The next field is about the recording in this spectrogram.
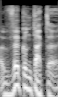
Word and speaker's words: VKontakte: Molt bé, per tant, doncs, veurem què passa amb VKontakte, és tal com hauríem de pronunciar-ho, que és aquesta app molt coneguda a Rússia i que Apple ha retirat de les seves plataformes.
